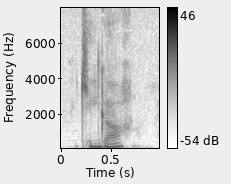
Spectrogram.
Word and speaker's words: Kilgore: Alors, Ryan Kilgore s'écrit R-Y-A-N, plus loin, K-I-L-G-O-R-E.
